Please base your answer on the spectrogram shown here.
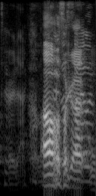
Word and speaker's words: pterodactyl: that's how you spell pterodactyl the beginning in the beginning the p is silent Andrew oh well I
